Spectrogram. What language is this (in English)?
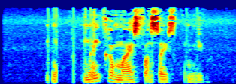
Portuguese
